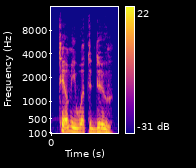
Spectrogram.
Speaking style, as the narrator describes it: he begged

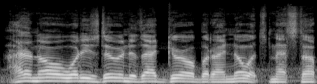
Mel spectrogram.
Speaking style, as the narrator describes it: I shouted

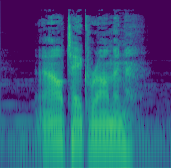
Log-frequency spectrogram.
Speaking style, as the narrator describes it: I groaned

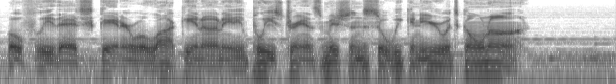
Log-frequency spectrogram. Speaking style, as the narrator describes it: Dad muttered

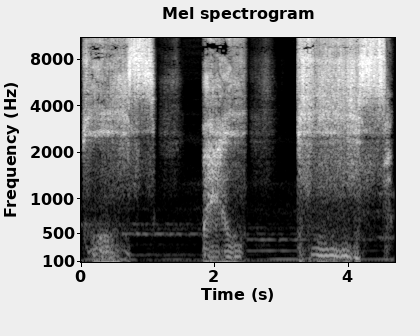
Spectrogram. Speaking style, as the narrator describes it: hissed in a choked voice

